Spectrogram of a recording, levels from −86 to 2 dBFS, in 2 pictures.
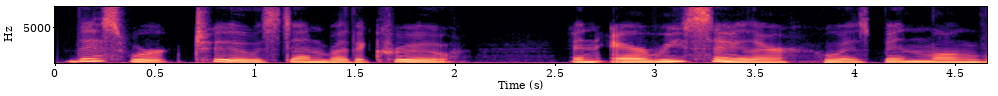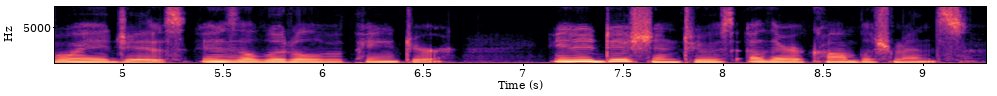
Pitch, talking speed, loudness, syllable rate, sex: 225 Hz, 180 wpm, -15 LUFS, 5.1 syllables/s, female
